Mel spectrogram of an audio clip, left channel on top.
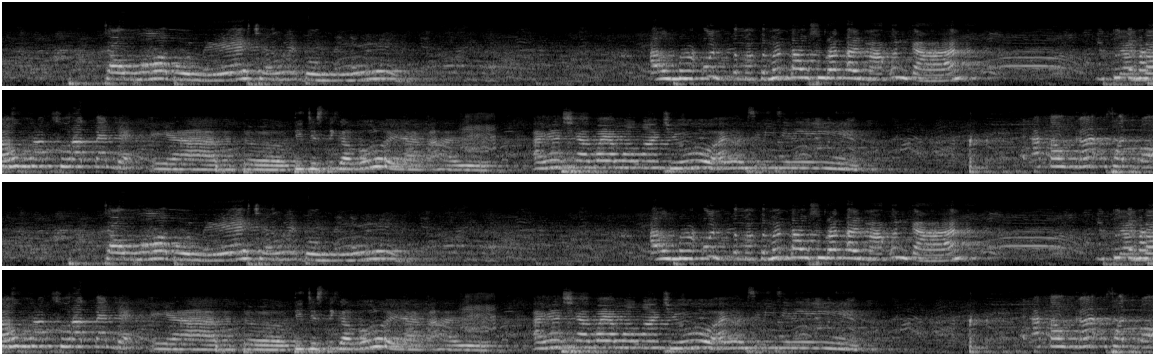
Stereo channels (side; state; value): both; identical; correlation 1.00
